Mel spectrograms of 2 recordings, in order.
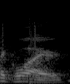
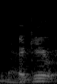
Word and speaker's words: Aguirre: Yeah, it's not Aguirre. – Okay. – Aguirre, like war.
